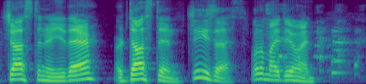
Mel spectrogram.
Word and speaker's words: Dustin: like, "It's Justin" or "It's Dustin, not Justin."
